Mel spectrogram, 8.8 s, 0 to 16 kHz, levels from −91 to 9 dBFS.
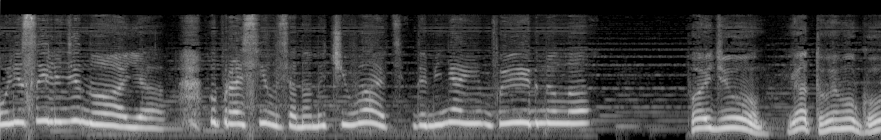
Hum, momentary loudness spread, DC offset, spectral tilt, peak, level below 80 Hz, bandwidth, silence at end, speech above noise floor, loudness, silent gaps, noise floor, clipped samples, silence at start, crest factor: none; 7 LU; under 0.1%; -6 dB/octave; -4 dBFS; -58 dBFS; 11.5 kHz; 0 s; 34 dB; -17 LUFS; none; -50 dBFS; under 0.1%; 0 s; 12 dB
